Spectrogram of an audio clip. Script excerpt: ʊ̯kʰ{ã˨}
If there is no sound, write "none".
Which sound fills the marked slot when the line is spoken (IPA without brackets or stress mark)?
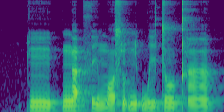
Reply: ã˨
